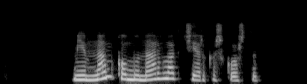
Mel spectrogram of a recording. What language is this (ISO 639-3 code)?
chm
